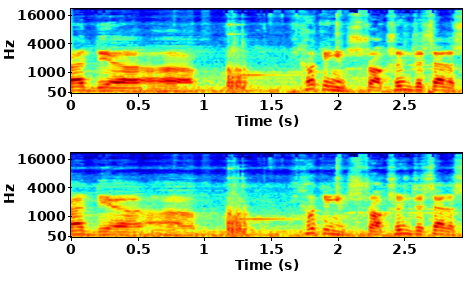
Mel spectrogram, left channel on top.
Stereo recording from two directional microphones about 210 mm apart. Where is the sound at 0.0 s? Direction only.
40° left (ahead or behind).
